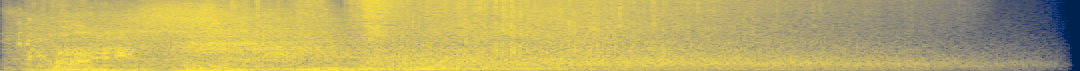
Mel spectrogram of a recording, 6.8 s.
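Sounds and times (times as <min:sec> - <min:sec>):
beetle king monster death sound: 0:00.0 - 0:03.5.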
